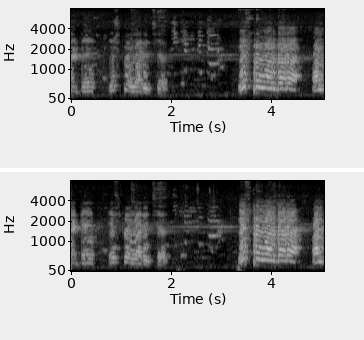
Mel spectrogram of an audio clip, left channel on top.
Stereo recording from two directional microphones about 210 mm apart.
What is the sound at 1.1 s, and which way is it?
Speech, 25° right (ahead or behind).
